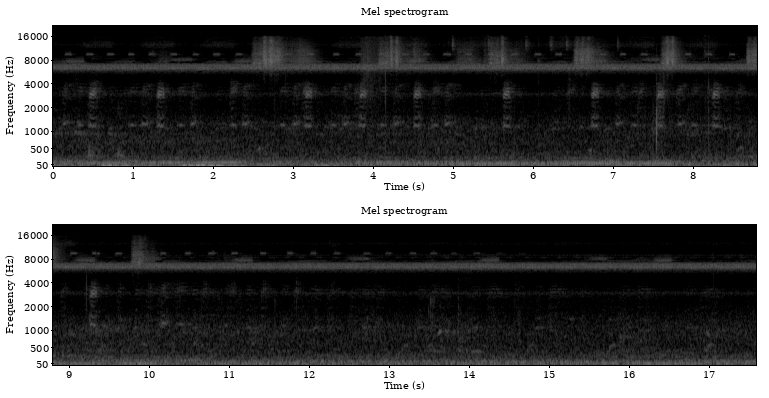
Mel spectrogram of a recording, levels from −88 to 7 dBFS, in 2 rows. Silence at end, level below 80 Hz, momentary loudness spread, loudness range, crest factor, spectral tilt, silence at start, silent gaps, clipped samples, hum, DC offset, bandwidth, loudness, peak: 0 s; -60 dBFS; 6 LU; 4 LU; 22 dB; -2 dB/octave; 0 s; none; under 0.1%; none; under 0.1%; 16.5 kHz; -47 LUFS; -28 dBFS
